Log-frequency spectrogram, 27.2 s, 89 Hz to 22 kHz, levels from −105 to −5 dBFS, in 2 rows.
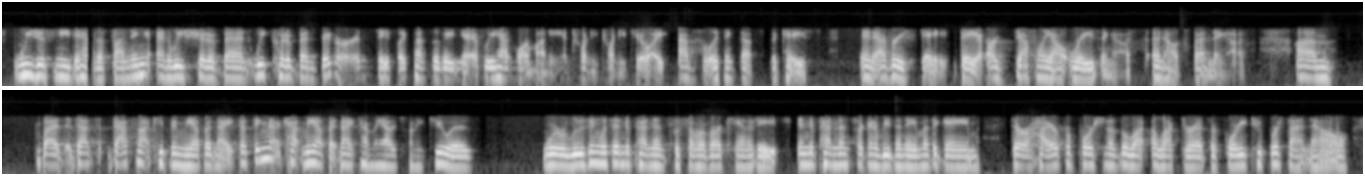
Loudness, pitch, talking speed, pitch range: -26 LUFS, 165 Hz, 220 wpm, 150-180 Hz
